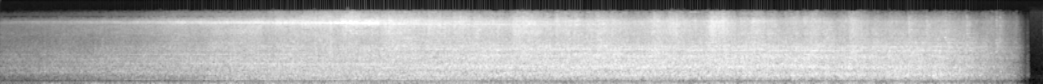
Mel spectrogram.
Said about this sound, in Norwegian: Nå skal vi høre litt om de superraske Shinkansen-togene i Japan. Også kjent som kuletog, eller kuletog, som drives på presis høyteknologi.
